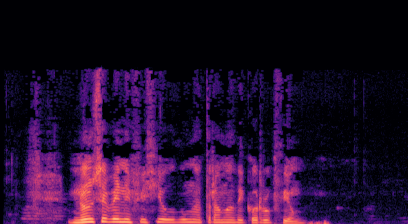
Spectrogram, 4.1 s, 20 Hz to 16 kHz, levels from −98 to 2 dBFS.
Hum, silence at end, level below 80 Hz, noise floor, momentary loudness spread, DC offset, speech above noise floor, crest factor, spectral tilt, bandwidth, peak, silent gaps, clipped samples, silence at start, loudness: none; 0.8 s; -52 dBFS; -70 dBFS; 23 LU; under 0.1%; 48 dB; 20 dB; -5.5 dB/octave; 11.5 kHz; -4 dBFS; none; under 0.1%; 0.3 s; -22 LUFS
